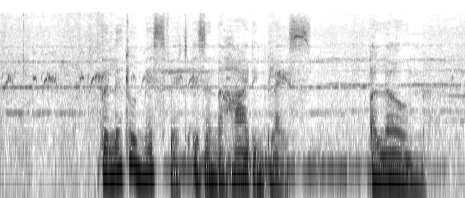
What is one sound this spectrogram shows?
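A lion cub mews softly.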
